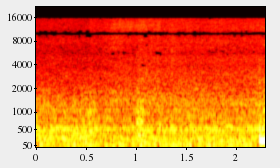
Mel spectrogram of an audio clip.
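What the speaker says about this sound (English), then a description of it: "Look at all those bees. Isn't that a healthy looking colony?" Honeybees in a healthy hive colony being inspected during winter preparation, a steady low hum of many bees close by, with no voices.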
